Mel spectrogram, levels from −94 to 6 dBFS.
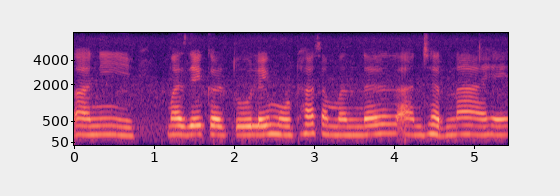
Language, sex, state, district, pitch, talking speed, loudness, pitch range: Marathi, female, Maharashtra, Aurangabad, 190 Hz, 75 wpm, -18 LUFS, 185-195 Hz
